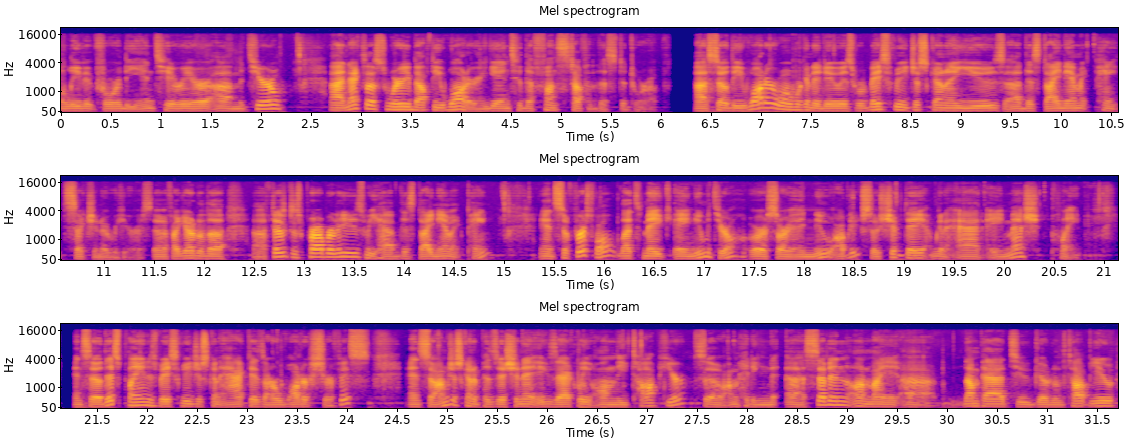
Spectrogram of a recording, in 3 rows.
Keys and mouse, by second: 2.9-3.4 shift+middle drag, 8.0-8.4 shift+middle drag, 15.5-15.8 shift+middle drag, 16.2 middle click, 23.2 click, 24.3-24.8 shift+middle drag, 27.2 shift+middle drag, 28.5 click.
